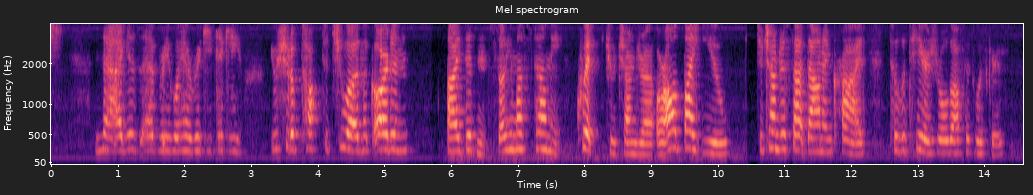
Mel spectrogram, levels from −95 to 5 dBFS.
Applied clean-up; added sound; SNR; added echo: none; none; none; none.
